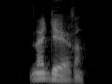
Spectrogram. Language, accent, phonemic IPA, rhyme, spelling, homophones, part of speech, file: French, France, /na.ɡɛʁ/, -ɛʁ, naguère, naguères, adverb, LL-Q150 (fra)-naguère.wav
- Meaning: 1. recently, not long ago 2. long ago, formerly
